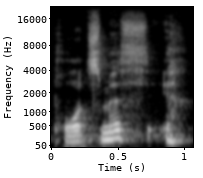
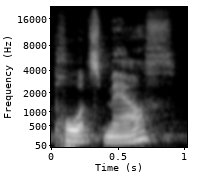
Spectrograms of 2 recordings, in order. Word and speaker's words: Portsmouth: the shark's myth, because that's like the English way of pronouncing that, like Portsmouth, not Portsmouth.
